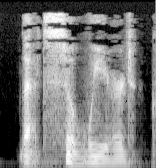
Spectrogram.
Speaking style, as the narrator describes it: Chris mumbled

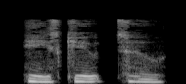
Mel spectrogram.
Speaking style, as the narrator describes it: Tasha said softly

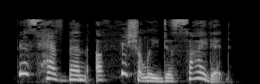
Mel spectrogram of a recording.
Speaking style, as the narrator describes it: Bongo said firmly

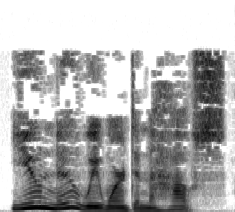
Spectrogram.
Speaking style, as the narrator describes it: I said slowly

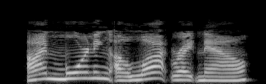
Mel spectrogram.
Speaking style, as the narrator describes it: yelled another

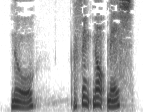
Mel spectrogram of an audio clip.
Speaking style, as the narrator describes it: he said sadly

